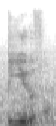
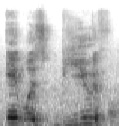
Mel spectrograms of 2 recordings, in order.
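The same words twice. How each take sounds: First: Said in the usual way. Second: It and beautiful louder, longing; emphatic beautiful. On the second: Real, not acted. To chat, about the pawn shop gun, emphatic longing. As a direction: lean into beautiful, a bit louder.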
